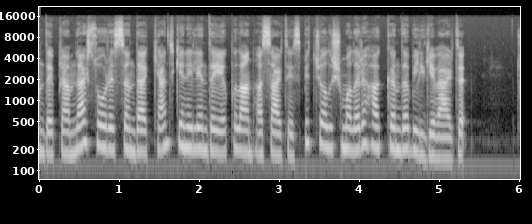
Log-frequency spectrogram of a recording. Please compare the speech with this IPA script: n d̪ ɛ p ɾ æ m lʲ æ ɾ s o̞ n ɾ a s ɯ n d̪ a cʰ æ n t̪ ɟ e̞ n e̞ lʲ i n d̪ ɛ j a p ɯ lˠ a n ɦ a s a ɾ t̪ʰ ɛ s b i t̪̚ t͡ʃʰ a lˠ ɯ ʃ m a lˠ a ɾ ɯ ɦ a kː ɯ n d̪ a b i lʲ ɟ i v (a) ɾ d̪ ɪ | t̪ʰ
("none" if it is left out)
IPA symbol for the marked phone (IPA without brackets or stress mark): æ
